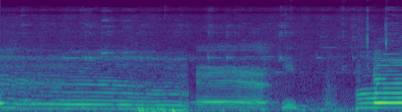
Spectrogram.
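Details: Cow on a countryside farm, eating banana leaves, lets out a long steady low moo, then a rising-falling second moo and a short final call, with light bell clinks behind.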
